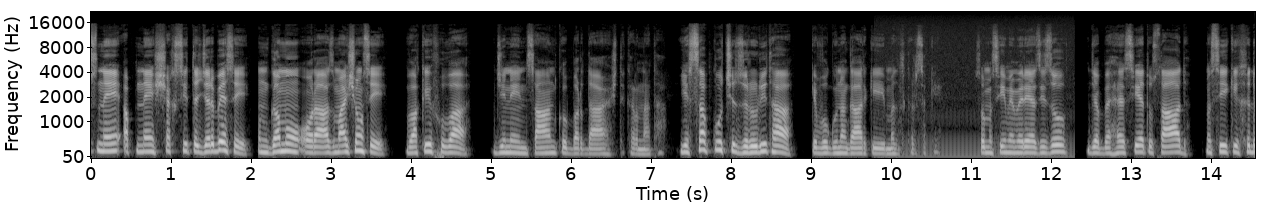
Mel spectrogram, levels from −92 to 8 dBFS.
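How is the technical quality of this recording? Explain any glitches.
One fault stands out in the speech. From 9.80 to 12.30 s there is video or display buzz. A screen or video cable couples into the audio, adding a 60 Hz buzz with hash, well below the speech.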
